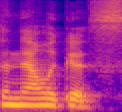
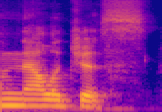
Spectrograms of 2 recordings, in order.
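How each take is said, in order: First: The G is hard, as in 'go'. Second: The G is soft, as in 'gem'. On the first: The speaker calls it right. "it's a hard G" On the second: The speaker calls it wrong. "It's not analogous"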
